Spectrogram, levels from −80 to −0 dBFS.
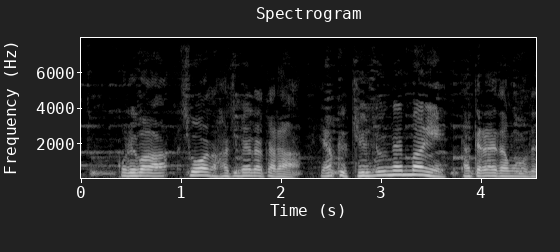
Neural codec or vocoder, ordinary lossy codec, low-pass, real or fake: codec, 16 kHz, 8 kbps, FreqCodec, larger model; none; none; fake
